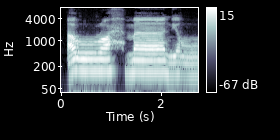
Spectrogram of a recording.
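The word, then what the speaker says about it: الرحمن: Kemudian ini kenapa dibaca a ya? A ar-rah padahal tidak ada harokat fathah di sini ya. Ya ini disebut dengan hamzah wasol ya. Hamzah wasol diucapkan ketika sebagai awalan kita membaca ya. Karena membacanya dari sini maka hamzah wasol kita beri harokat yaitu fathah ar-rahman.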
